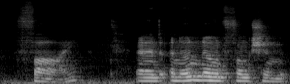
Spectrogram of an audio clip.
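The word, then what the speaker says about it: phi: familiar with that symbol that's pronounced fi and an unknown function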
